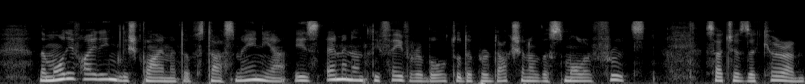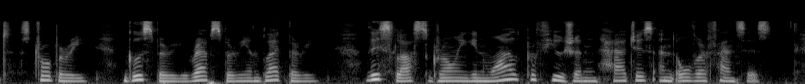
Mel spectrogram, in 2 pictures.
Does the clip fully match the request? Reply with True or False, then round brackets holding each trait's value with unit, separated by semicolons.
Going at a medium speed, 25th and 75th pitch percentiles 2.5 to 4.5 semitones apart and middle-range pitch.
False (130 wpm; 4.0 semitones; 165 Hz)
